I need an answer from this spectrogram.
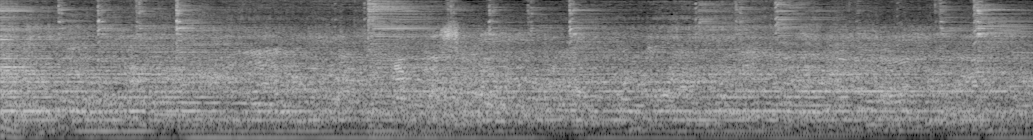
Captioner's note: crowd loudly chattering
